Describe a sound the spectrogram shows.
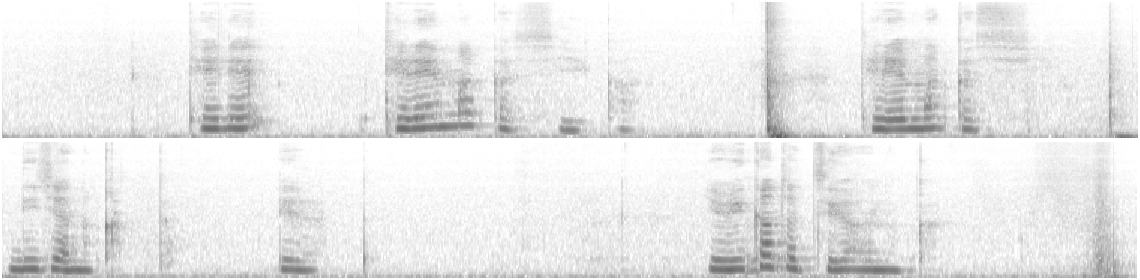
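A young woman speaks softly and calmly close to a microphone.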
